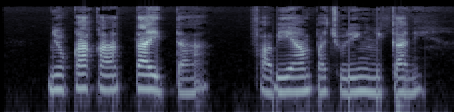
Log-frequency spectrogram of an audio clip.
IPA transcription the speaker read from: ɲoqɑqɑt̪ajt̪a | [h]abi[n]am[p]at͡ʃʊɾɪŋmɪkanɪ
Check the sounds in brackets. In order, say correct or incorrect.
incorrect: f, incorrect: none, correct

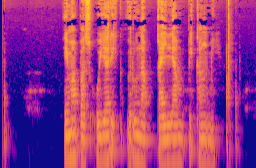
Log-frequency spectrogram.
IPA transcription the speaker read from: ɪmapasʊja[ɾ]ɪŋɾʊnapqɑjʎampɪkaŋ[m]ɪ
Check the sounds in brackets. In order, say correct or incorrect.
correct, correct

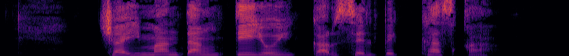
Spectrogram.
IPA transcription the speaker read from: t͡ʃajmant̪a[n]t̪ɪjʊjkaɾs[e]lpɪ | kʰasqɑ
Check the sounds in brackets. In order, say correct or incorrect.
incorrect: m, correct

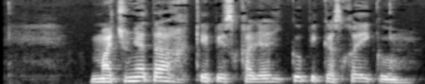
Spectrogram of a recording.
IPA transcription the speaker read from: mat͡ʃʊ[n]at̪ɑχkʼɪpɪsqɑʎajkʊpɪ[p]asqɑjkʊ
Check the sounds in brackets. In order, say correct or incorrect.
incorrect: ɲ, incorrect: k

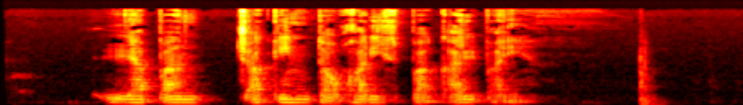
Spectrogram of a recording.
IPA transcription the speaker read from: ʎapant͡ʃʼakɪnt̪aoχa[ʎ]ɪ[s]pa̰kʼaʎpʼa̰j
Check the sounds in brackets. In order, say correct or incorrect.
incorrect: ɾ, correct

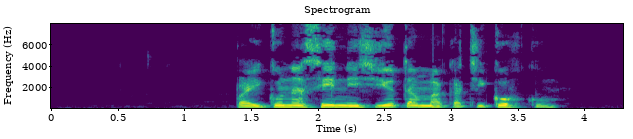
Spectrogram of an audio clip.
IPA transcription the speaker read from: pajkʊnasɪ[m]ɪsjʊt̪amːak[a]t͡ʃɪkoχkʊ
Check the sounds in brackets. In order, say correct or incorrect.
incorrect: n, correct

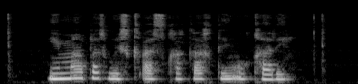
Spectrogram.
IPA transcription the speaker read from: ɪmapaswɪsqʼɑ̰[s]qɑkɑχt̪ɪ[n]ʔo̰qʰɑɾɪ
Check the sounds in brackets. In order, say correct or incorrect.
correct, incorrect: ŋ

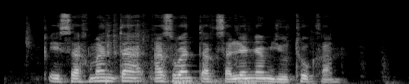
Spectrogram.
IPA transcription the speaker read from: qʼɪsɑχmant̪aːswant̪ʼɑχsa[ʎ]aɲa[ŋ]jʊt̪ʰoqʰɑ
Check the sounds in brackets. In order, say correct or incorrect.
correct, incorrect: m

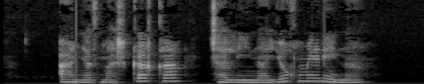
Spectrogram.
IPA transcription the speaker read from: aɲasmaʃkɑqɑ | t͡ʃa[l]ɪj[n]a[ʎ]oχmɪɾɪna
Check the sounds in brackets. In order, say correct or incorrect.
correct, correct, incorrect: j

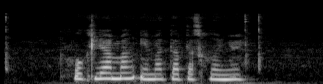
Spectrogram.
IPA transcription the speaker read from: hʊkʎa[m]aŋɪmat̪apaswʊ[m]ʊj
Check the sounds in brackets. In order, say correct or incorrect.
correct, incorrect: ɲ

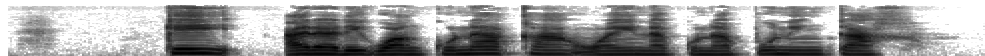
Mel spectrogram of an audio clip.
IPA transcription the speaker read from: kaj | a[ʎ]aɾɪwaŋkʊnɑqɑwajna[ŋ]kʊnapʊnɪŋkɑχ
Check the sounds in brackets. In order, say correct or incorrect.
incorrect: ɾ, incorrect: none

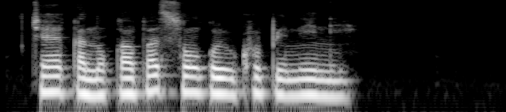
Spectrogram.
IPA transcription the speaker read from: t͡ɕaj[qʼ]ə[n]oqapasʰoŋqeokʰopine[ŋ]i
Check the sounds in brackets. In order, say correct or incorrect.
incorrect: q, correct, incorrect: n

